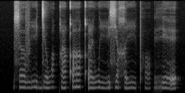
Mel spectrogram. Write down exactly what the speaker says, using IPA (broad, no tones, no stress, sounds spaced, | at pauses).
s əː v iː dʲ ɤ w ɔ q e qʼ ɤː qʼ i w iː sʲ e χ iː pʰ ɔ | rʲ eː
